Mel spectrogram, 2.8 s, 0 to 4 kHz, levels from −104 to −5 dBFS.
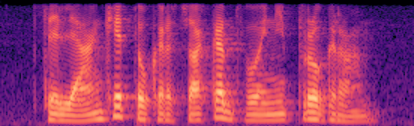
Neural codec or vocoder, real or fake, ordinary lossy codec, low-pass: none; real; none; 3.6 kHz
